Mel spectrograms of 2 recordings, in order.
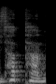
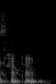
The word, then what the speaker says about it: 사탄: 악한영 사단인데이 사탄 혹은 뭐 사단 원래 발음 사탄이 맞습니다.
